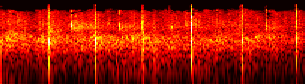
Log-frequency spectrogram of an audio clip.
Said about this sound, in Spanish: Pues los molotes que aquí siguen con nosotros. Aplauso una vez más a los molotes.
